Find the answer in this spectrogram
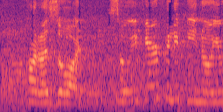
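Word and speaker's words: corazón: Spanish, for example, I would say corazon. So if you're Filipino, you would say corazon, as in there's the letter Z. But in Spanish, it should be said as corazon. So it's like TH.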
